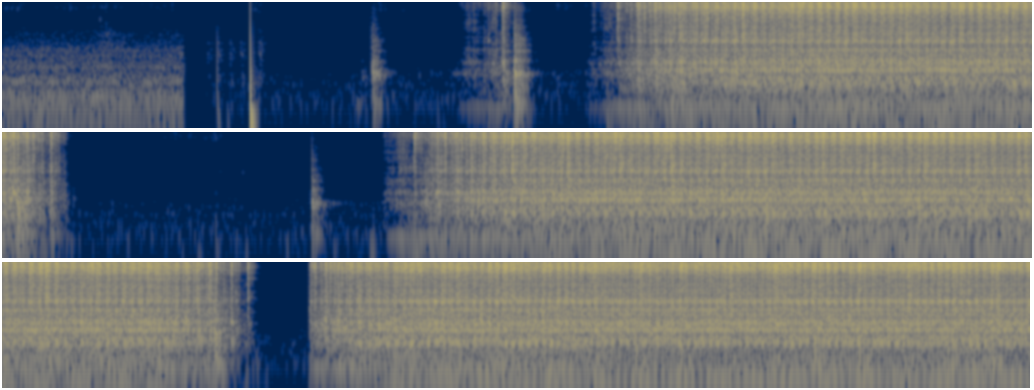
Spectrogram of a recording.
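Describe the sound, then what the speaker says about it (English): An old Singer sewing machine sews a fabric ruffle onto a rag table runner in three long bursts of rapid, steady mechanical stitching, separated by short pauses with a few clicks and handling noises. "now we're going to sew our ruffle on that we made on our old Singer sewing machine"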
